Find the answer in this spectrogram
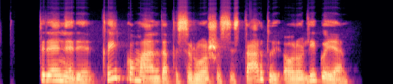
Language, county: Lithuanian, Panevėžys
